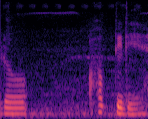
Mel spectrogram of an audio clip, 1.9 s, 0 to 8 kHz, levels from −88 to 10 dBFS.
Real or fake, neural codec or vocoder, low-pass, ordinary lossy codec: real; none; none; none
